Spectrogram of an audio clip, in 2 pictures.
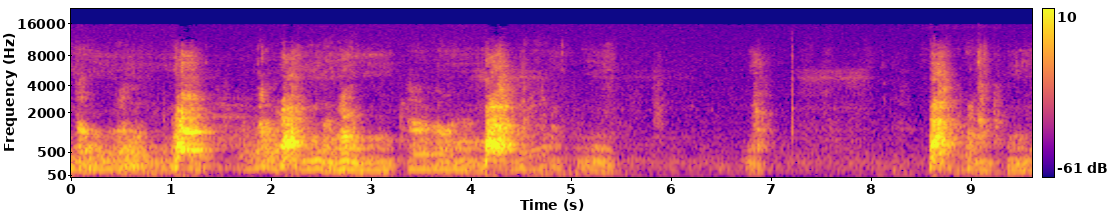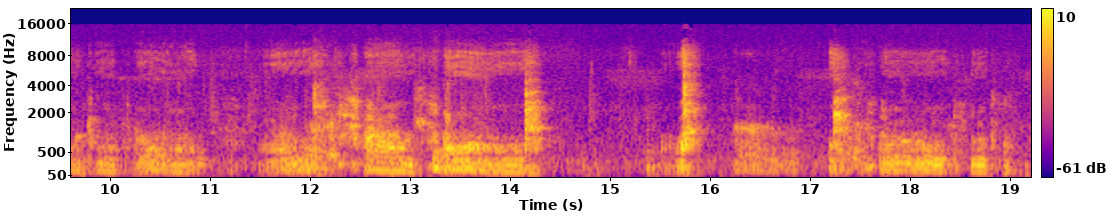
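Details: Two pet dogs, Cooper and Sophie, barking at each other on 12 June 2014 as Sophie teaches Cooper to be a guard dog; sharp barks in bursts near 1, 2 and 4 seconds, then scattered barks and growly yaps with quiet gaps.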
